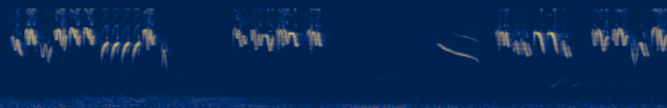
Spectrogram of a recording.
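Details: Singing yellow-fronted canary, local name mozambik, performing a rolling tutor song for white-eye birds; dense rapid trills, a clear downward slurred whistle mid-clip, then renewed chirpy bursts.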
